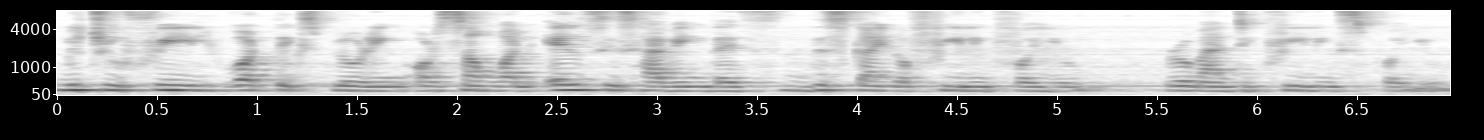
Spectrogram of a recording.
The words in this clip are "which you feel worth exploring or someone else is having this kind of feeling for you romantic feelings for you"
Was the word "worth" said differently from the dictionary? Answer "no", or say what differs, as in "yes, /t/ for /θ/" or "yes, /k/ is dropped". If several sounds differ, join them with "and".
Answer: yes, /t/ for /θ/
